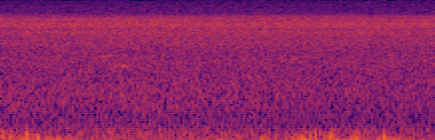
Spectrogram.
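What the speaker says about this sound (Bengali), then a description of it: "আজকে মেঘময় আকাশের সাথে দেখতে পাচ্ছেন প্রচণ্ড হাওয়া বইতেছে" Strong wind blowing under a cloudy sky ahead of rain, a steady broadband rushing roar with low gusty rumbles buffeting the microphone throughout.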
